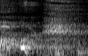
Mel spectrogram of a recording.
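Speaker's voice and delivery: quiet laugh. Real, not acted. Laughing at her fall.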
